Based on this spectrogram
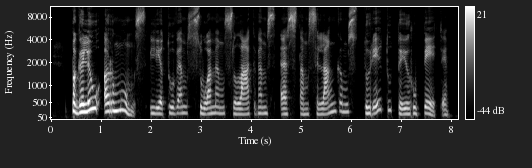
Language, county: Lithuanian, Kaunas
